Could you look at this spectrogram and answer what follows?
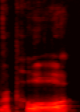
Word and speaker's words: rapport: Okay, so Ballet, Debut, Tarot, and Rapport all have a silent T at the end.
